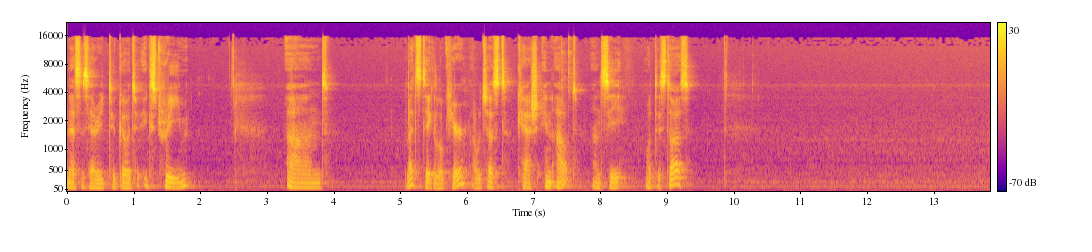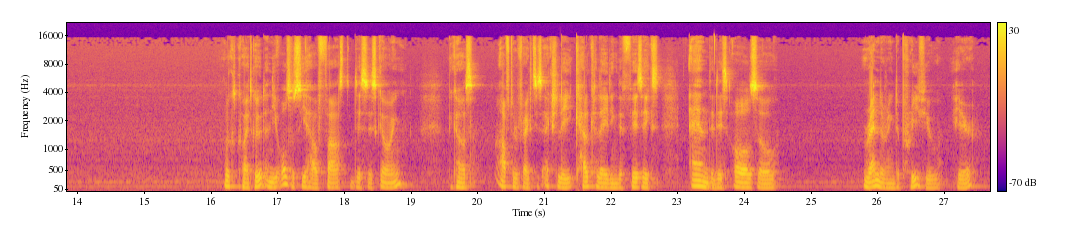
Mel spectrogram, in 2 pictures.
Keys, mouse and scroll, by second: 7.3 click.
